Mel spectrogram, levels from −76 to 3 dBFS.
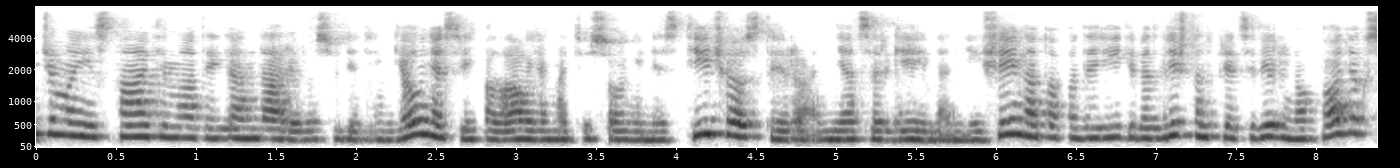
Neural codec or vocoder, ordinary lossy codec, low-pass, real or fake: none; AAC, 48 kbps; 7.2 kHz; real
